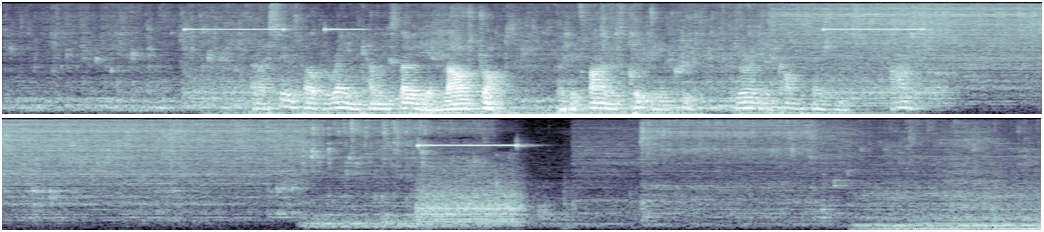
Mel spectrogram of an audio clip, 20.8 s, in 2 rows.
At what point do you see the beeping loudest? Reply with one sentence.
The volume of the beeping peaks at 15 seconds.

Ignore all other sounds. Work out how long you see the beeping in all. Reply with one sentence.
The beeping can be heard for 4 seconds in total.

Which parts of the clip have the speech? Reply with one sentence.
You can hear the speech from 2.5 to 9.2 s.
